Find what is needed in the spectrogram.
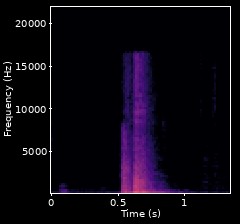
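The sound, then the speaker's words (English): A door swings shut with a single solid thud, followed by a brief rattle as it settles. The sound stands alone with no talking. “Okay, I just got to shut this door quick.”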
